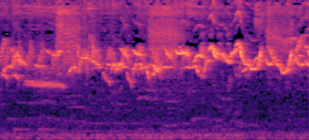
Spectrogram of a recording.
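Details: Captive Chinese hwamei kept for fighting, singing a loud, continuous flow of looping whistled notes and rapid trills with sharp upward flicks, faint low hum behind.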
